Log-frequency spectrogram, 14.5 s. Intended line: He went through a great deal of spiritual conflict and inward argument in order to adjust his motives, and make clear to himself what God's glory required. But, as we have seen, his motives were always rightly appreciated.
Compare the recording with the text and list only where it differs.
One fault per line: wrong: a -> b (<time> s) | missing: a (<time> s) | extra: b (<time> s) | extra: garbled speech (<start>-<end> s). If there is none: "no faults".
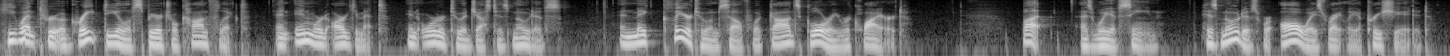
no faults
